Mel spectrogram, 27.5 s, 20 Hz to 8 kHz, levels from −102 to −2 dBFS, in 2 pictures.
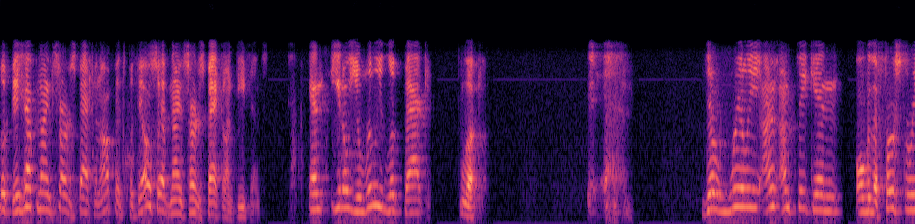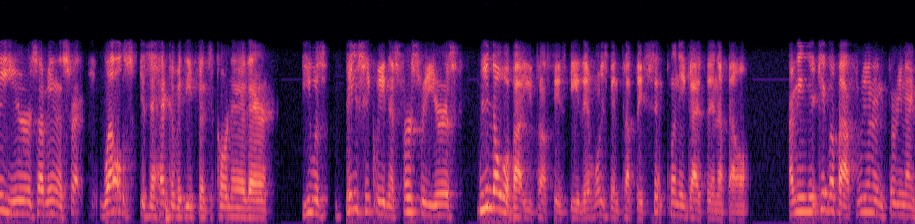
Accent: American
